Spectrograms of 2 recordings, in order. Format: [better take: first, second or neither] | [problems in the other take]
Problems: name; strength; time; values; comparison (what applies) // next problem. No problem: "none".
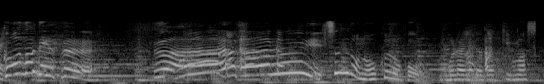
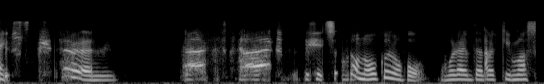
first | noise reduction (neural diffusion model UNIVERSE++)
